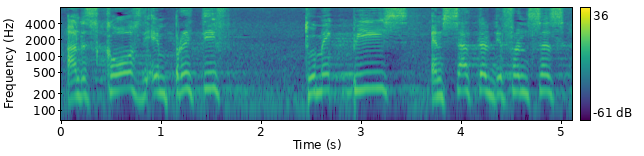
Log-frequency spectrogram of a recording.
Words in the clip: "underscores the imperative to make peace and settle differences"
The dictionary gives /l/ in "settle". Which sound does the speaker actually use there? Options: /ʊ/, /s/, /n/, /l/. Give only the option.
/n/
